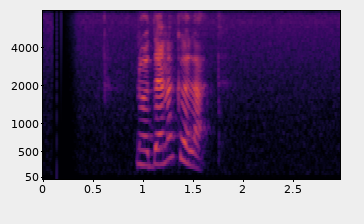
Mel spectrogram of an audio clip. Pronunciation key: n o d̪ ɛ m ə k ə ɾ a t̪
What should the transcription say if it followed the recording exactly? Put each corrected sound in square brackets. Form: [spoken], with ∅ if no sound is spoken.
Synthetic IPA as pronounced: n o d̪ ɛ [n] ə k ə [l] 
